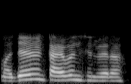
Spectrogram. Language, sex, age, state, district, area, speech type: Goan Konkani, male, 18-30, Goa, Tiswadi, rural, conversation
